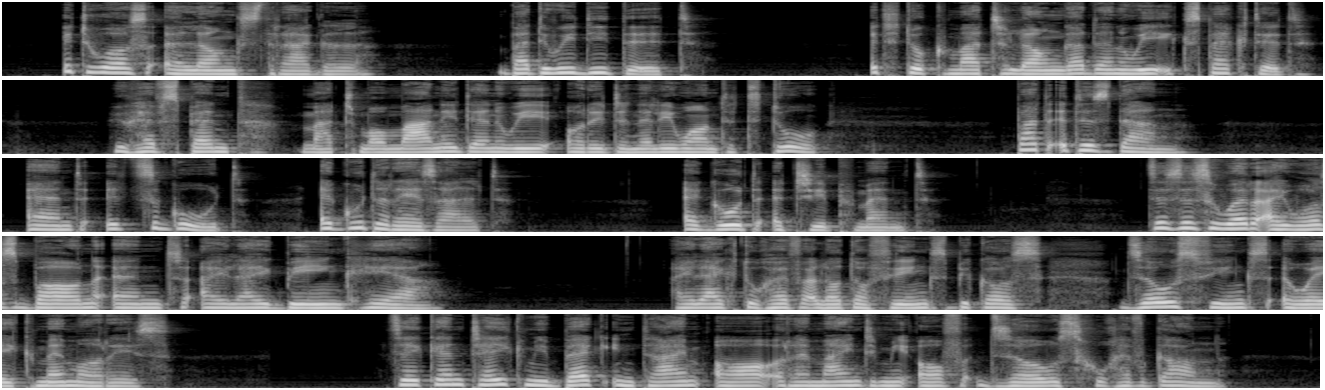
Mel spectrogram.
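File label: English with Polish Accent, female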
